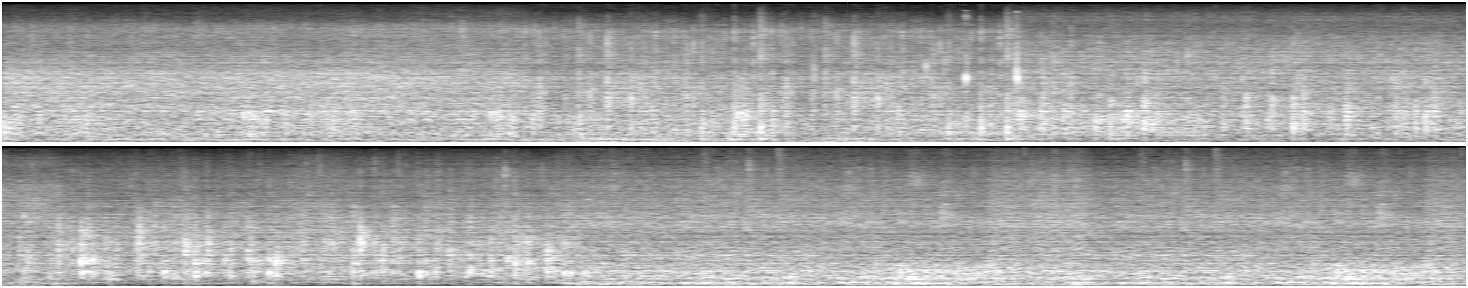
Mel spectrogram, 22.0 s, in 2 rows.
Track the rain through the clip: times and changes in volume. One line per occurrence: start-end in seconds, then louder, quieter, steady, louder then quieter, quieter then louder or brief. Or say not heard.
0.0-21.9 steady.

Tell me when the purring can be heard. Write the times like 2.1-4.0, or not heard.
0.0-9.2.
